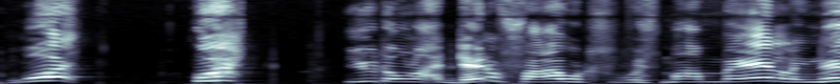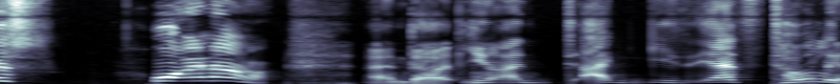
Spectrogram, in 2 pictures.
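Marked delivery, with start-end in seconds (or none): 0.0-5.6 very high, loud mock outrage; hammed-up squawk of wounded disbelief; affronted manly-man caricature. Manly man shocked at being questioned, high mock outrage.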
